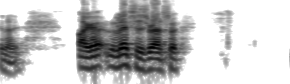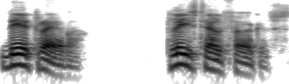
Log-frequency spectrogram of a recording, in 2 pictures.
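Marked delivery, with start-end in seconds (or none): 1.7-5.6 mock Italian-accented reading. Reading out a letter from their dinner guests, in an italian accent. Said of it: "This is an Italian accent, by the way".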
